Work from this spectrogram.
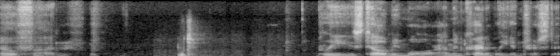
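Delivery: sarcastic, feigned interest. Replying in character to a story about a bard band: sarcastic. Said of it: "he says sarcastically".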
